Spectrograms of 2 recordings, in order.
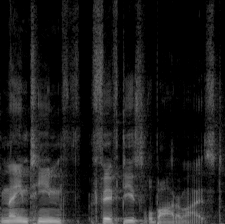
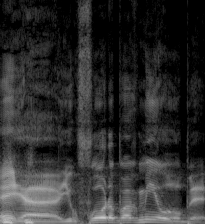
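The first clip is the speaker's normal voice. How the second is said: put-on voice, higher and louder; 4 semitones higher, 5 dB louder than usual. Imitating a Mario who catcalls the princess: catcalling Mario. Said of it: "a Mario that would, like, catcall the princess".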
